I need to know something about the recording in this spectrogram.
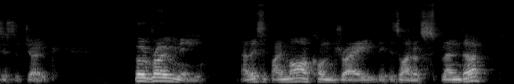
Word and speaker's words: Barony: But this person has pronounced it Baroni, like pepperoni, because it's emphasis on Rony, R-O-N-Y.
